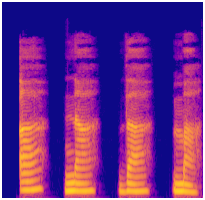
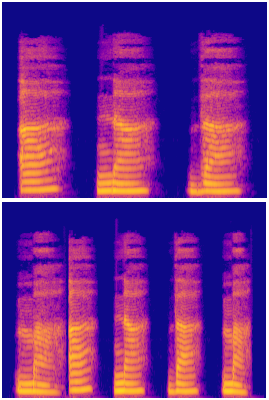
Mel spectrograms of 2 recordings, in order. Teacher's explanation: Both US and UK have the same pronunciation of this word. Stress na. Keep a soft and finish with the ma.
